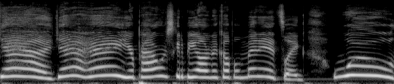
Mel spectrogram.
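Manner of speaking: play-acted, very high, chipper, cheery, upbeat voice. Retelling the workers fixing the power: imitating cheery upbeat workers. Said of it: "trying to keep your spirits high".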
